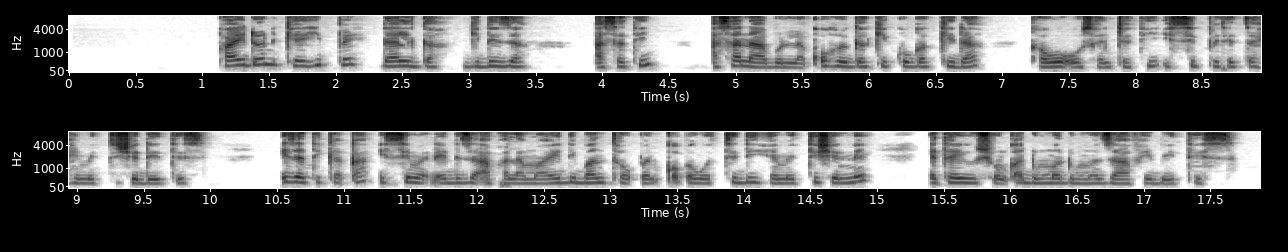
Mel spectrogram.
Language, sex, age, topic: Gamo, male, 18-24, government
